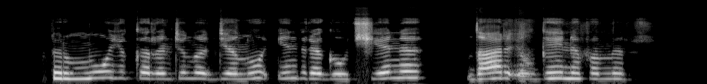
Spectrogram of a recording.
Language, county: Lithuanian, Vilnius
